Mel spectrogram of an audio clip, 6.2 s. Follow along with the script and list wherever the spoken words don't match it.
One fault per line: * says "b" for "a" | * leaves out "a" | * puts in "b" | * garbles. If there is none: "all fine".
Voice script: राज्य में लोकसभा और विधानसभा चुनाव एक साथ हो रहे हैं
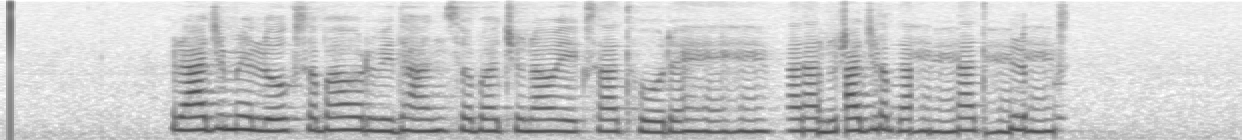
* garbles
